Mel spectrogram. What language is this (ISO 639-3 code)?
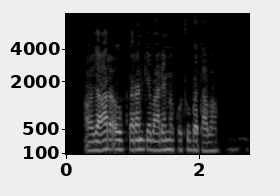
hne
